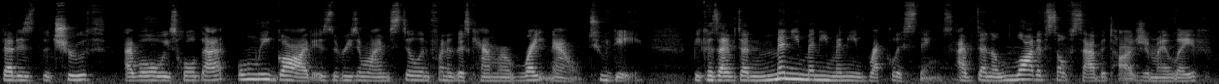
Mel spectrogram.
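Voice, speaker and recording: A woman's voice: medium pitch, steady tone, moderate pace, slight background noise. Earnest woman in her late thirties, confessional. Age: late 30s. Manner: earnest, confessional, emphatic repetition. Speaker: spiritual vlogger. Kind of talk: personal reflective monologue to camera. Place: indoors, in front of a camera.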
